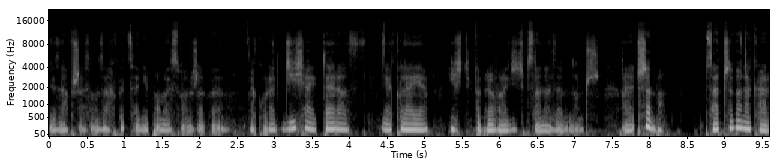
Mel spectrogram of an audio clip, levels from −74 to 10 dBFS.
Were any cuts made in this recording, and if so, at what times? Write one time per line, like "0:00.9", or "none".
none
